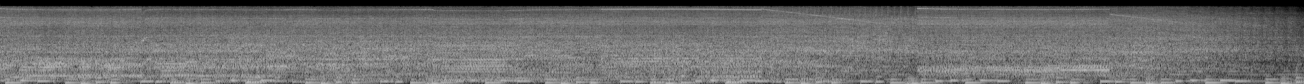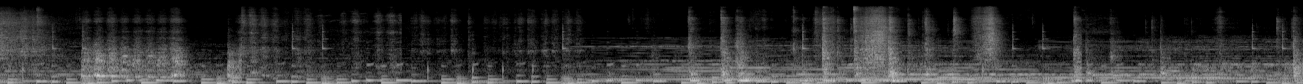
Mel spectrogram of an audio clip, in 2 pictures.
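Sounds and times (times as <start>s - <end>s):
electric jigsaw cutting plywood: 0.0s - 13.8s
background music with steady beat: 0.0s - 26.0s.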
